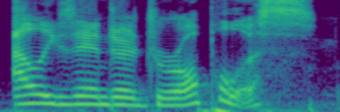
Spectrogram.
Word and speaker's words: Alexandroupolis: Well, you would have been upset yesterday if you were over in the Greek city of Alexandroupolis.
